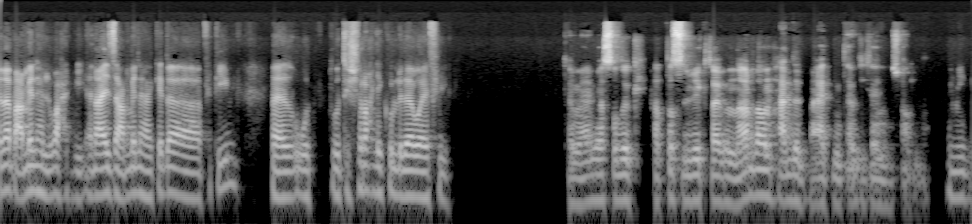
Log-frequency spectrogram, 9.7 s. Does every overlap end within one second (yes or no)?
yes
